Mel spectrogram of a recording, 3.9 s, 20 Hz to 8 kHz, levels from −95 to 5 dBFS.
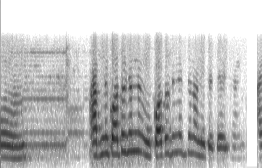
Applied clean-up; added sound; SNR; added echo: none; none; none; none.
